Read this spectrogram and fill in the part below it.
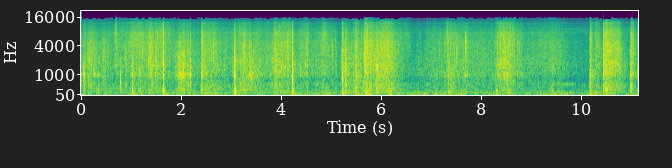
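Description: Large leaves rustle and swish.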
